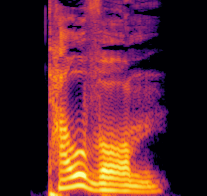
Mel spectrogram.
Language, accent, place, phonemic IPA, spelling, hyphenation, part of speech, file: German, Germany, Berlin, /ˈtaʊ̯ˌvʊrm/, Tauwurm, Tau‧wurm, noun, De-Tauwurm.ogg
- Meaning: nightcrawler (Lumbricus terrestris)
